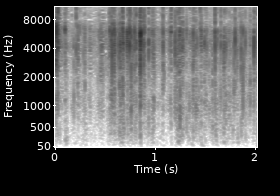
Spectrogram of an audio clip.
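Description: Plastic bag or packaging being handled, crinkling and rustling in quick, irregular crackles.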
